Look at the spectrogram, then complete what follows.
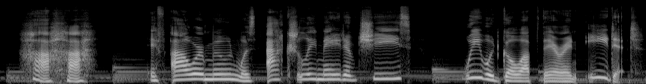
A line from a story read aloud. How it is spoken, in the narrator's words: Bernice said with a laugh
